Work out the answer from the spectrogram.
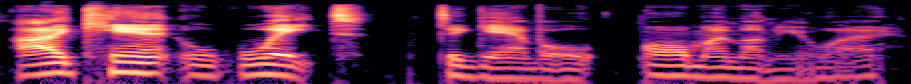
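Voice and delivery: ordinary talk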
